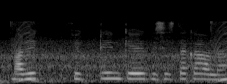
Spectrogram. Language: Bhojpuri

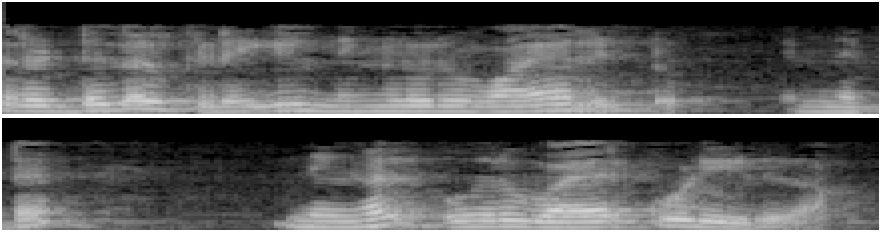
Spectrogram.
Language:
Malayalam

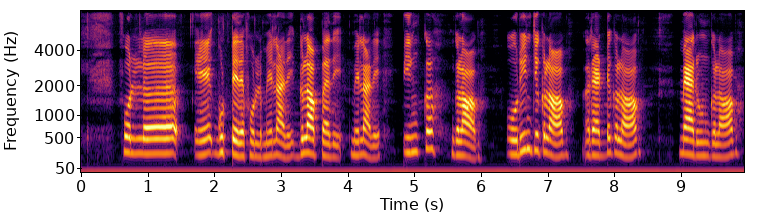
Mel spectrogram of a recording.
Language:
Dogri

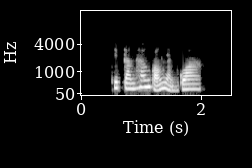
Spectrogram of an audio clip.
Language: Cantonese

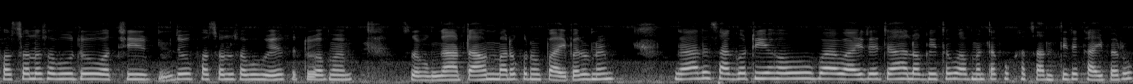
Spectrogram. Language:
Odia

